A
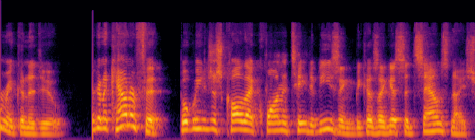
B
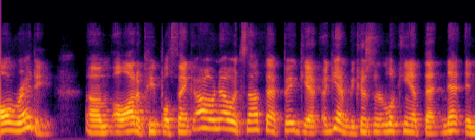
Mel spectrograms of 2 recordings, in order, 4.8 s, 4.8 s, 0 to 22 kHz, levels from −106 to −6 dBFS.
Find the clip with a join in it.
A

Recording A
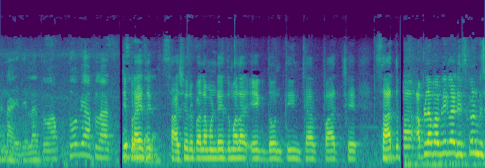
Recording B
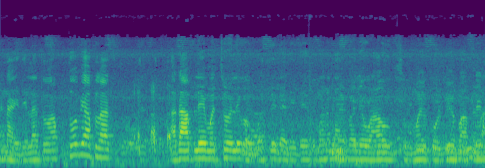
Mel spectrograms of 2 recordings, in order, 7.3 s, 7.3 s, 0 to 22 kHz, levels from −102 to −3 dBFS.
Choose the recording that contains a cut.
A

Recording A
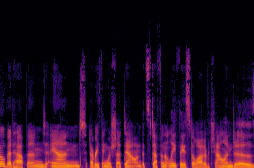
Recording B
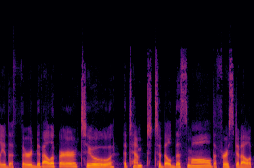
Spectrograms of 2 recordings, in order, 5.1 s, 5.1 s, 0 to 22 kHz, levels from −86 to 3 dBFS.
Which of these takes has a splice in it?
A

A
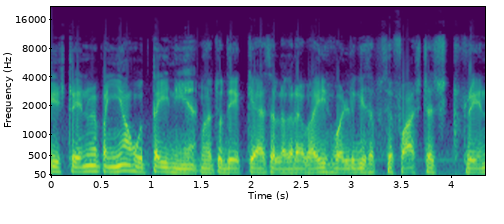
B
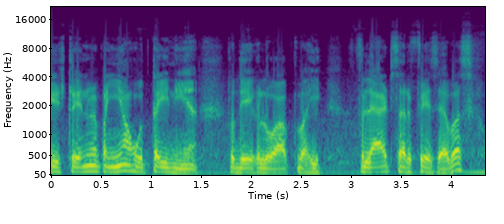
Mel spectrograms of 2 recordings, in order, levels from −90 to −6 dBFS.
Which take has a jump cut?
A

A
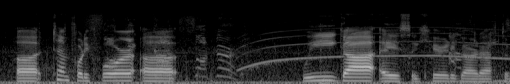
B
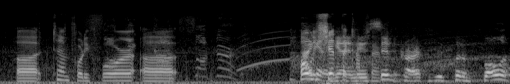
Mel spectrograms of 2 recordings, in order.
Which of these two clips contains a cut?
A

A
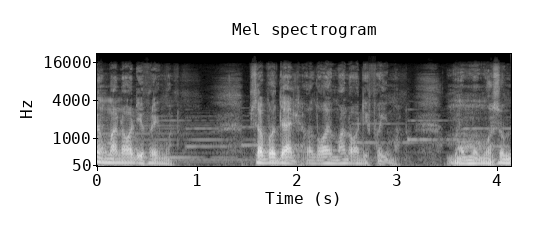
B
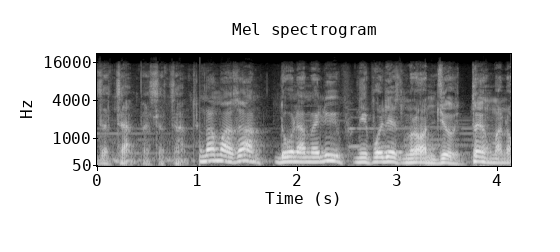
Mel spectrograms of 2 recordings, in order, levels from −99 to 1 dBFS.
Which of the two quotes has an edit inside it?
B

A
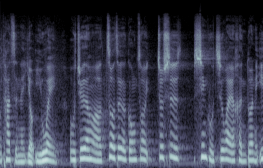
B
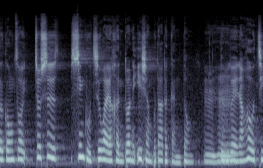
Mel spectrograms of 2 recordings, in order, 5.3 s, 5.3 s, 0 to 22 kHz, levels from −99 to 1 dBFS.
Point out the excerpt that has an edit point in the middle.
A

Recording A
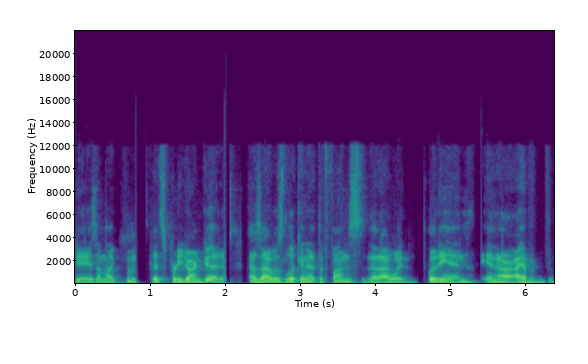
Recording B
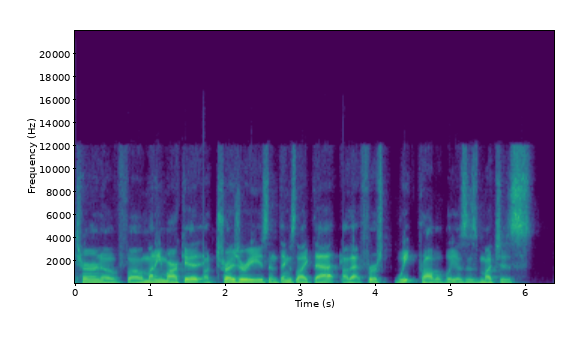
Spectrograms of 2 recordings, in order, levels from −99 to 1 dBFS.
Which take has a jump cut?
A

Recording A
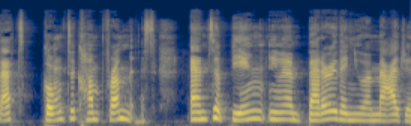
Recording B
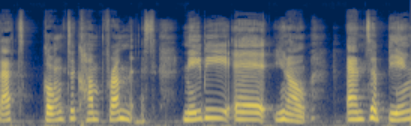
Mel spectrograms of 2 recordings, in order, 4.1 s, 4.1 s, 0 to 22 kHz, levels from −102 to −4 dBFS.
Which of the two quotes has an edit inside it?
A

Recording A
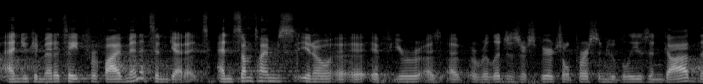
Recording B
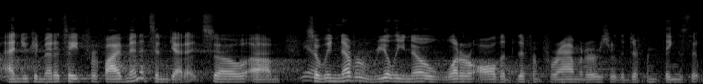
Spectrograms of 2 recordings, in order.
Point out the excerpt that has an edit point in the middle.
A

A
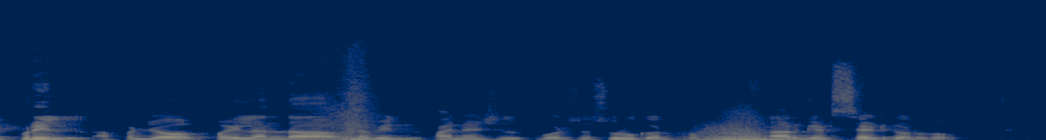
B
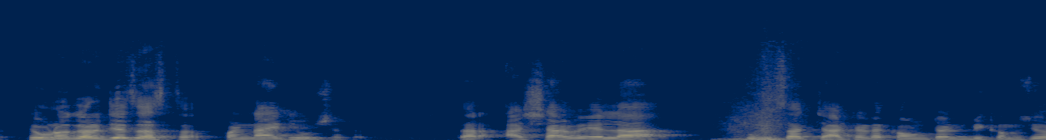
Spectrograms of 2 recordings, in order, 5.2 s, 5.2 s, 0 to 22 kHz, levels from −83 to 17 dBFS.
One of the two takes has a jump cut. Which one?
A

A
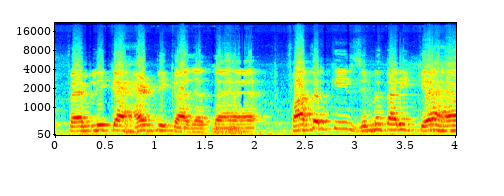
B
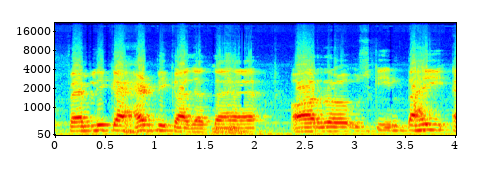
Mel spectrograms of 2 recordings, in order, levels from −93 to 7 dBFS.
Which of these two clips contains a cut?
A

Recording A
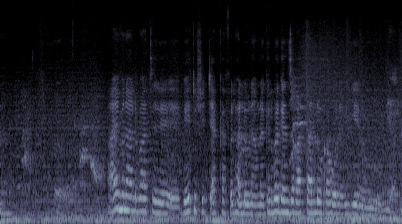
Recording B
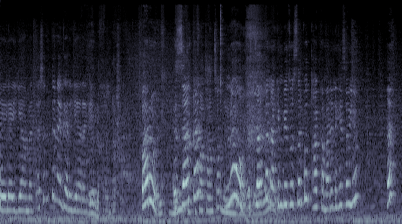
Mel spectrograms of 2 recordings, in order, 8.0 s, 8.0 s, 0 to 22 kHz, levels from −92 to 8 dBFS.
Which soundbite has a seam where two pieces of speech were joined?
B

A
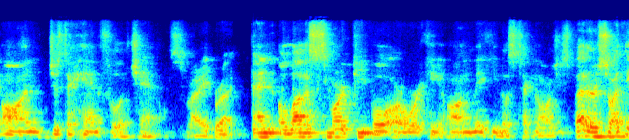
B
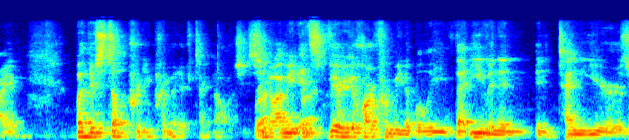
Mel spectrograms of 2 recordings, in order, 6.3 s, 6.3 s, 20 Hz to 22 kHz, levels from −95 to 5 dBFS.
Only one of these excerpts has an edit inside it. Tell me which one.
A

